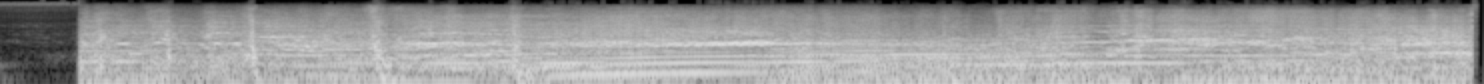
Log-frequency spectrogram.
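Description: A car speeding out through a mansion gate, its engine roaring loud and close with squealing, skidding tires as it accelerates away, continuous and without talk.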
